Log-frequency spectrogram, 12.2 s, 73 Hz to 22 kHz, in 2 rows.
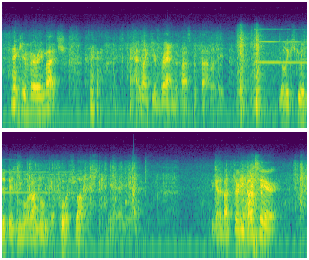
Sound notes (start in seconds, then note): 1.6 chuckles; 4.6 cash register dings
